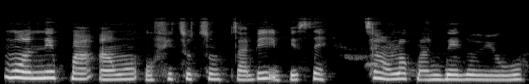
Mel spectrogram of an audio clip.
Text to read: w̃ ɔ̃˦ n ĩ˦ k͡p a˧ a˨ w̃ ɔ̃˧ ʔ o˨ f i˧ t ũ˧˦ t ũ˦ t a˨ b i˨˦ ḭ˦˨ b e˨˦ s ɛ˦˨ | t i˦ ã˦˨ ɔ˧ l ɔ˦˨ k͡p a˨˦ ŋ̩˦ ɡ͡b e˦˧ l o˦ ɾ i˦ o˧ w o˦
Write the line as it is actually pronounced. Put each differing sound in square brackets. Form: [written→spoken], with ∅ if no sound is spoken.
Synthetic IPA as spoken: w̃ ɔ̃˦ n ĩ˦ k͡p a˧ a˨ w̃ ɔ̃˧ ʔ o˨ f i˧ t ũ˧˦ t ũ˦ t a˨ b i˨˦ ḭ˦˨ b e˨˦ s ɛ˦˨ | t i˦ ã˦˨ [ɔ˧→ɔ̃˧] l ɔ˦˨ k͡p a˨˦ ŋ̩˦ ɡ͡b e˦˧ l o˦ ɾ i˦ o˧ w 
